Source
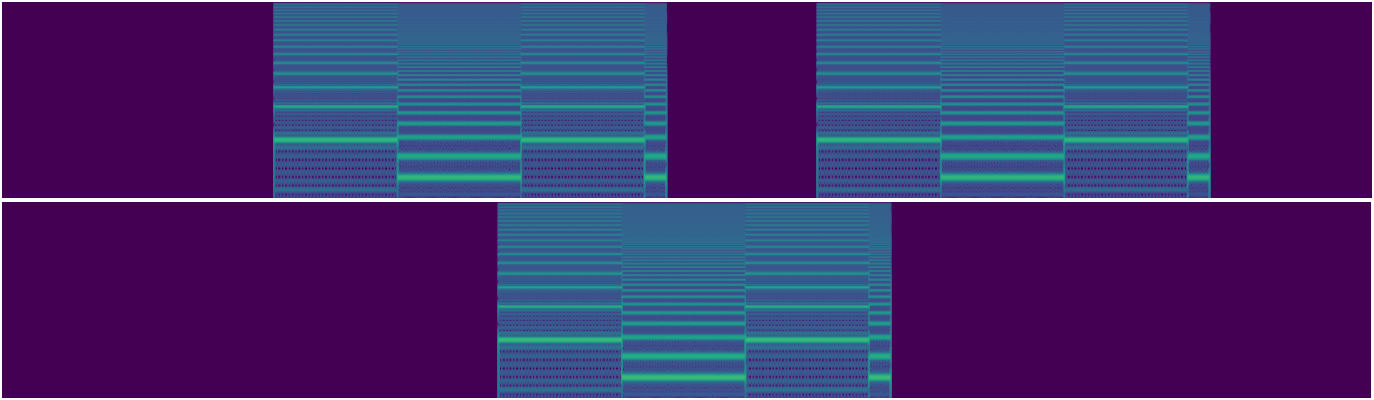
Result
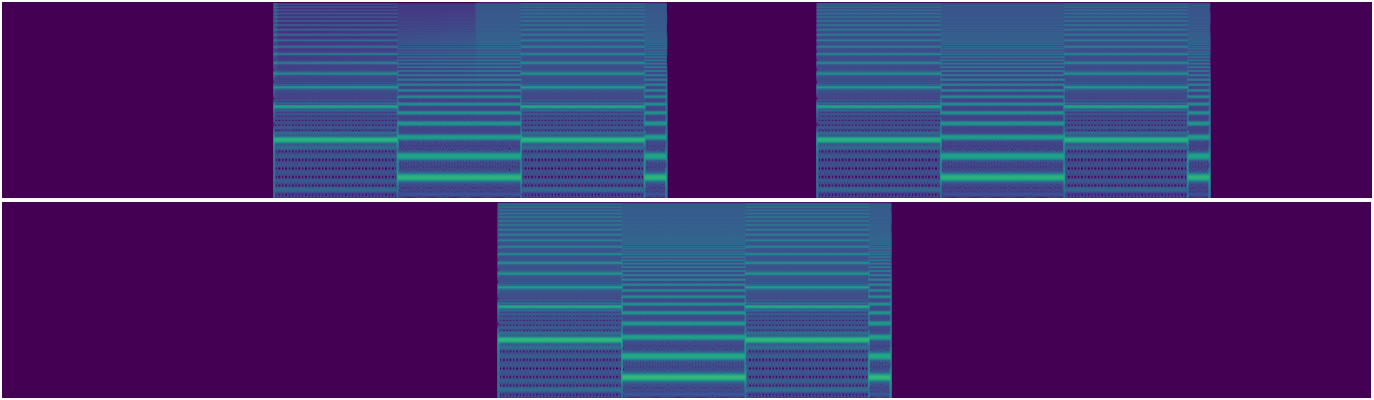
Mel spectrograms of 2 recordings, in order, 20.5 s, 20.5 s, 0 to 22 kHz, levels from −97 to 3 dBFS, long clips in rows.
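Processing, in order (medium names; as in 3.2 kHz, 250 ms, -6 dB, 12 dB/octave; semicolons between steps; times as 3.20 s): 2.05–3.54 s: treble shelf 5.5 kHz -> 11 kHz -10.5 dB; trim -1.5 dB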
